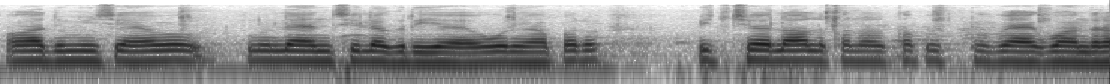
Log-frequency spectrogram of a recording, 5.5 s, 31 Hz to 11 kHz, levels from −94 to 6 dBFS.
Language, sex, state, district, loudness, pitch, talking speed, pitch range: Hindi, male, Uttar Pradesh, Shamli, -15 LUFS, 155 Hz, 185 wpm, 145-160 Hz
